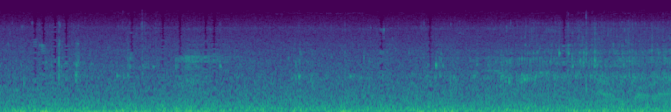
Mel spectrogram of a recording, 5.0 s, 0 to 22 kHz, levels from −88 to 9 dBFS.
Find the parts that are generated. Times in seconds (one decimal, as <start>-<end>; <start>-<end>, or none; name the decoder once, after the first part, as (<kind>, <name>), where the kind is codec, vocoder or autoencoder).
1.7-3.7 (vocoder, BigVGAN v2)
